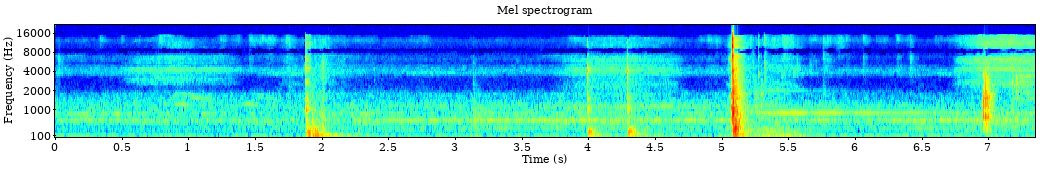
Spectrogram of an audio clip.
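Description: Five irregular knocks and thumps of objects handled at a workbench, a close pair in the middle and the loudest, sharpest one about five seconds in, over a faint steady hum.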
